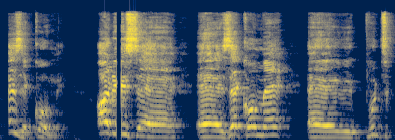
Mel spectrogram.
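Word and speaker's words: Ozekhome: Ezekome is the pronunciation.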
